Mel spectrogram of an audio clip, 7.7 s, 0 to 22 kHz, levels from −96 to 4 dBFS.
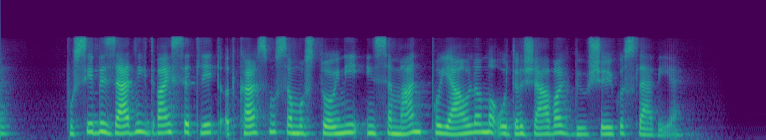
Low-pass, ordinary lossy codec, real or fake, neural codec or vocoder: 7.2 kHz; none; fake; codec, 16 kHz, about 1 kbps, DyCAST, with the encoder's durations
